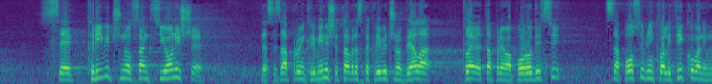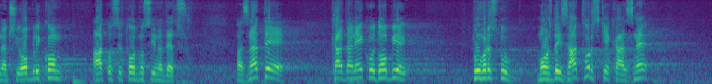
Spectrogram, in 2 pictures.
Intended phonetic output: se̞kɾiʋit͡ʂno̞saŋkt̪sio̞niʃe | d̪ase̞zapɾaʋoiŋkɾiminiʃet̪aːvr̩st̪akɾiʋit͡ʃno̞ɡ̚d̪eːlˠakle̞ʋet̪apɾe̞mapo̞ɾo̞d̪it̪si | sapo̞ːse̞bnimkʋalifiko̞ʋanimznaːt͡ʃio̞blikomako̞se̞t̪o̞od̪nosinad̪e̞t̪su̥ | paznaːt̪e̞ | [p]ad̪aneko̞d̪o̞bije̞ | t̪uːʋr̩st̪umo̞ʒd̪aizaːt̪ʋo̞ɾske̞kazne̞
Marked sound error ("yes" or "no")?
yes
